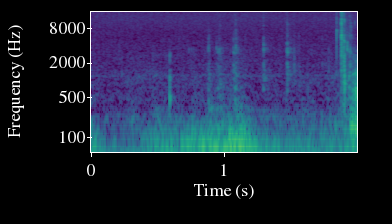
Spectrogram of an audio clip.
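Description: Typing on a computer keyboard: a few soft, scattered keystrokes.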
